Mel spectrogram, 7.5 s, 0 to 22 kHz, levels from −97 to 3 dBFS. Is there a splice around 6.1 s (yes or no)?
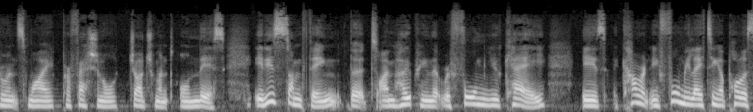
no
